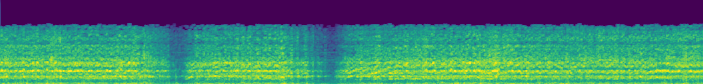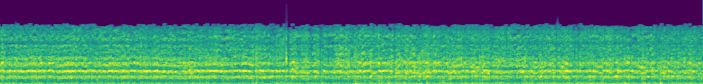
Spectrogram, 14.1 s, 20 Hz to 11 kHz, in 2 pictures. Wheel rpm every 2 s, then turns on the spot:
180, 110, 180, 220, 230, 210, 220.
none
